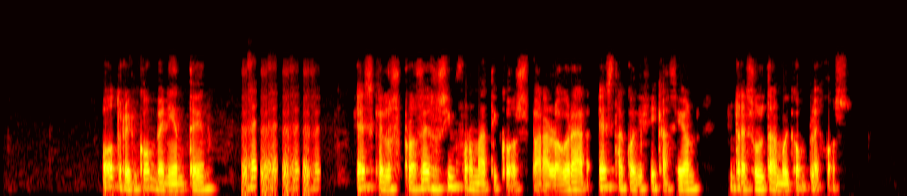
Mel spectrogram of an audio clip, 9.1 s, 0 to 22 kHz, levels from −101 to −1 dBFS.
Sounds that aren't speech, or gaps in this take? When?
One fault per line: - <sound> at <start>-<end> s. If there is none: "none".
- laugh at 2.4-3.2 s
